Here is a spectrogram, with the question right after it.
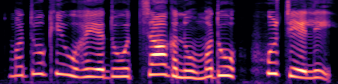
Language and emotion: Manipuri, fearful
